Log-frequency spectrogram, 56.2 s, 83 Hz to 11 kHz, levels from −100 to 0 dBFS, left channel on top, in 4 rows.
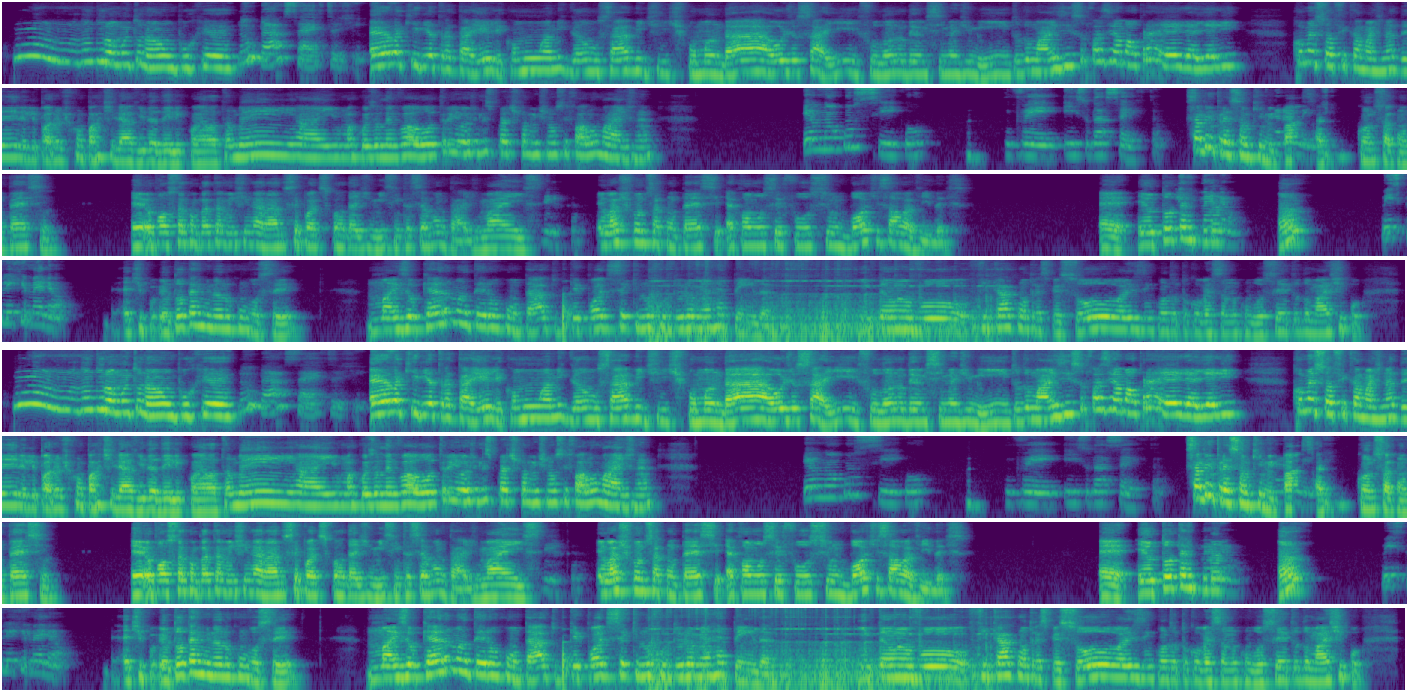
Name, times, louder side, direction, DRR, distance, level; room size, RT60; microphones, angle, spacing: voice 1, 0.1-2.4 3.7-12.4 12.9-20.6 23.7-23.8 25.9-28.7 29.4-33.5 34.1-37.7 39.1-40.3 40.9-41.2 43.3-45.1 45.8-49.9 50.7-55.8, right 5 dB, 75° right, 0.4 m, -23 dB
voice 2, 2.4-3.6 22.1-23.3 24.1-25.6 26.8-27.2 33.5-33.9 39.8-40.4 41.9-42.8, left 3 dB, 70° left, 2.8 m, -37 dB
sound 1, 47.5-52.3, right 2 dB, 55° right, 0.8 m, -33 dB
10.5 x 4.9 x 2.9 m
head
